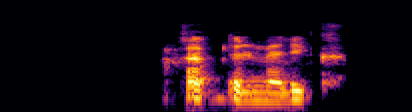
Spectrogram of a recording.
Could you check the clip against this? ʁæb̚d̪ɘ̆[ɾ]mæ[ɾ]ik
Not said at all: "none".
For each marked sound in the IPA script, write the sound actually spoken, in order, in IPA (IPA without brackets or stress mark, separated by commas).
l, l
